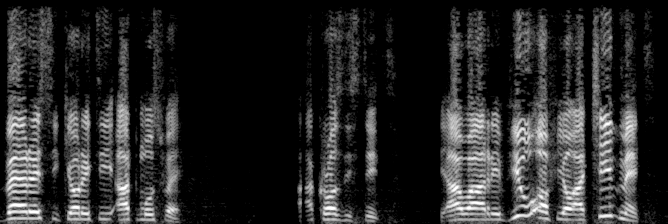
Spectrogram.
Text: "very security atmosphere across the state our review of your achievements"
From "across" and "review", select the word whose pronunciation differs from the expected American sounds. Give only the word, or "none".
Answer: none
